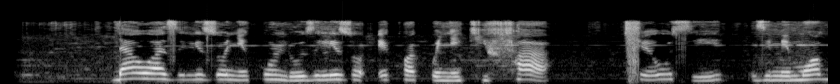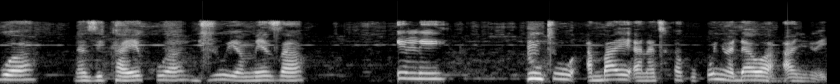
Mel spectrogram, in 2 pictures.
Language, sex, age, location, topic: Swahili, female, 18-24, Kisumu, health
